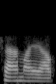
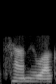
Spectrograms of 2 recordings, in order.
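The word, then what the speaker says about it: Chamuel: Okay, Tamuel, some people pronounce it Shamuel, but it's C-H-A-M-U-E-L. I pronounce it Tamuel because I also work with another angel that's S-H, and that I call Shamuel.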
